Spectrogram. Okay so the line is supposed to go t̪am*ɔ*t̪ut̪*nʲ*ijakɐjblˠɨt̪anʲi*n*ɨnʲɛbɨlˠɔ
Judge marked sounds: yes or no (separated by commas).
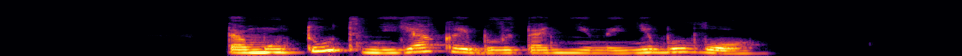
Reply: no, yes, yes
